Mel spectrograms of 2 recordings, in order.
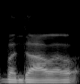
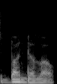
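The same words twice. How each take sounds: First: The stress is not on the first syllable. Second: The stress is on the first syllable.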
